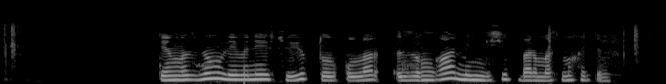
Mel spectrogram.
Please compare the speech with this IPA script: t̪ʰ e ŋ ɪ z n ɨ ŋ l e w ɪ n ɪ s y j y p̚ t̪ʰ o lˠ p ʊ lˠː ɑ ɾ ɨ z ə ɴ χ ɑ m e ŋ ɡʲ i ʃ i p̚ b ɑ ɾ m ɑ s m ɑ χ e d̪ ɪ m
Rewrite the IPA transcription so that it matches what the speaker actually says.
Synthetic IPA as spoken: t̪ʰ e ŋ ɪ z n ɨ ŋ l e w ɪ n ɪ s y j y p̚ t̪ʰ o lˠ q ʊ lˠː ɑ ɾ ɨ z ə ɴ ʁ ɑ m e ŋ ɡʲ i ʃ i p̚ b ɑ ɾ m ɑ s m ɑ χ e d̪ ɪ m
